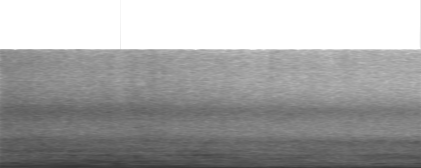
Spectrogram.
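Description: An engine running steadily at idle: a low, even hum with a steady pitch.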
